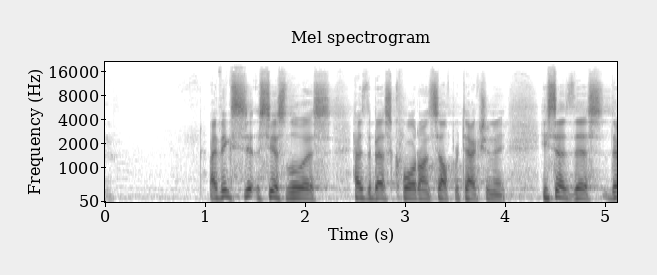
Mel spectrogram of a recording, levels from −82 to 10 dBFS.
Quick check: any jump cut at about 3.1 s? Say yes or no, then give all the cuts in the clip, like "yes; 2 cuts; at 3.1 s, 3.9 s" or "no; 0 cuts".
no; 1 cut; at 1.5 s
